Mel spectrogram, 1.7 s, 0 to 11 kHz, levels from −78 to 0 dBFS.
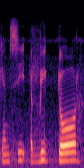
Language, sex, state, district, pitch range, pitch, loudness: English, male, Arunachal Pradesh, Longding, 145-160 Hz, 155 Hz, -17 LUFS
